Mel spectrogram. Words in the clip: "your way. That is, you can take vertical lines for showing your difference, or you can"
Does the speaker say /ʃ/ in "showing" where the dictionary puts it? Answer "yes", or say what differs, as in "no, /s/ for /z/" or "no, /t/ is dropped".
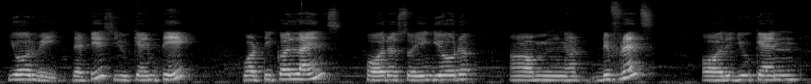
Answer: no, /s/ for /ʃ/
